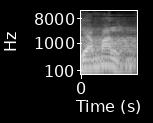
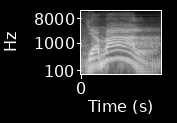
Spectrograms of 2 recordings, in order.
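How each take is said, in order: First: The vowel in the second syllable is short. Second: The vowel in the second syllable is long. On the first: A camel. "onta itu" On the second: A handsome person. "malnya panjangin"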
